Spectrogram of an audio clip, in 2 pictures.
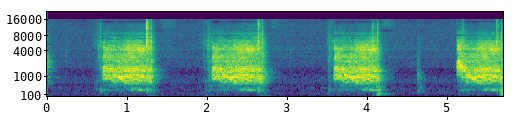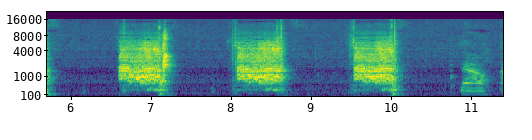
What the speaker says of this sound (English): So with cutting, we're using the fader to eliminate the back scrape sound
